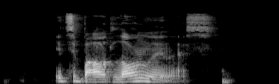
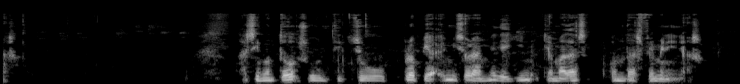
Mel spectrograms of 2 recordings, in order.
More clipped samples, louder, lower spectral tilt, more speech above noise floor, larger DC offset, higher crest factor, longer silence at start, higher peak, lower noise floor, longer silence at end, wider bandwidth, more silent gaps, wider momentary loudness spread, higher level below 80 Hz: neither; first, -18 LUFS vs -24 LUFS; about the same, -5 dB/octave vs -4 dB/octave; first, 48 dB vs 43 dB; neither; about the same, 20 dB vs 20 dB; first, 0.55 s vs 0.05 s; first, 0 dBFS vs -6 dBFS; about the same, -66 dBFS vs -66 dBFS; about the same, 0.5 s vs 0.4 s; about the same, 11.5 kHz vs 11.5 kHz; neither; first, 15 LU vs 11 LU; first, -56 dBFS vs -68 dBFS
